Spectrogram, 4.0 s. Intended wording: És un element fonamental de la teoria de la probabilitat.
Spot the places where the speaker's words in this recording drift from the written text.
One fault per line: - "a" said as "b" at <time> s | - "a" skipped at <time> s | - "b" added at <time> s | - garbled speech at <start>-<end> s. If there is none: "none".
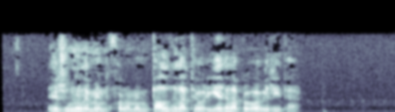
none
